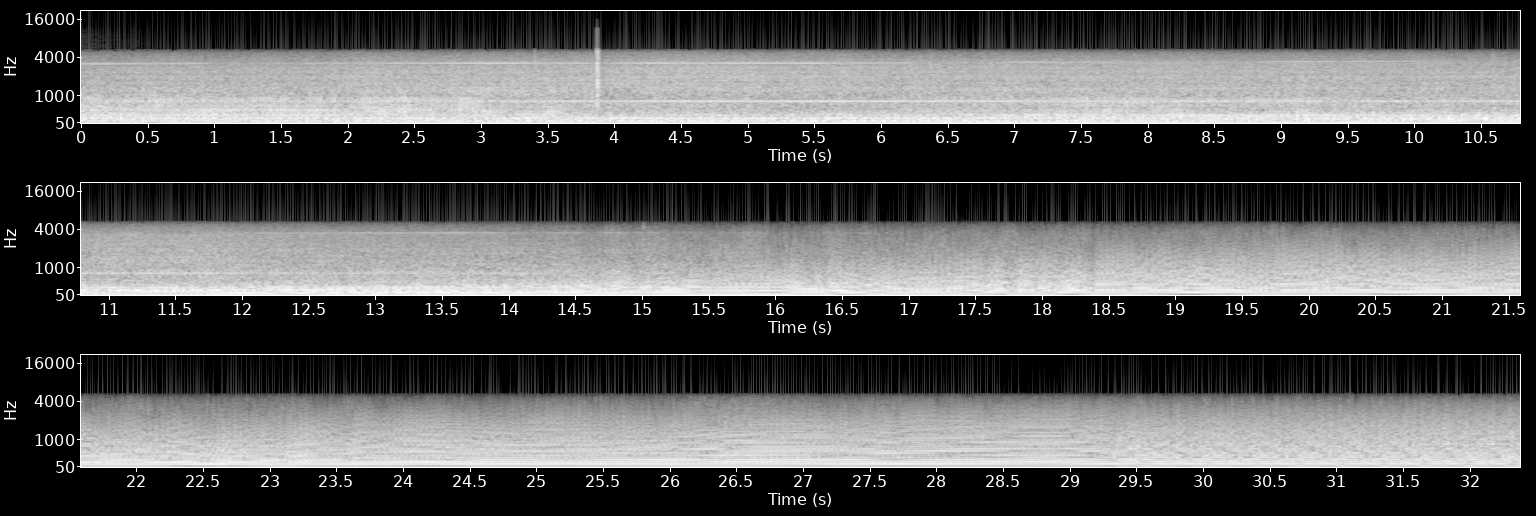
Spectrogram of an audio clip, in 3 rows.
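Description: Twin radial piston engines of a DC-3 Dakota running, heard from inside the cabin as a steady drone with shifting engine tones. About halfway through, the engine tones become cleaner and more evenly stacked. A faint single click about four seconds in.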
